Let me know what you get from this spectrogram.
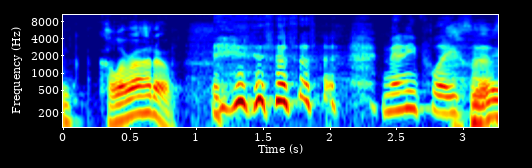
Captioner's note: chuckles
